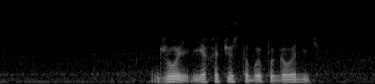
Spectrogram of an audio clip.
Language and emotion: Russian, neutral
